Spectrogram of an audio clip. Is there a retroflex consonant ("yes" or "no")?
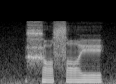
no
